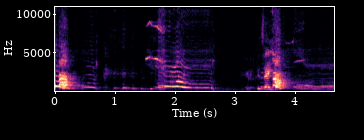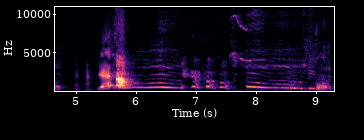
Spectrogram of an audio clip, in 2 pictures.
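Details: Pet dog vocalizing indoors to ask for a new toy: drawn-out whiny moans with falling pitch, in about four bursts separated by short pauses, sometimes wavering, with faint human voice alongside.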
